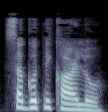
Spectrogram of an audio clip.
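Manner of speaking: plain reading voice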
